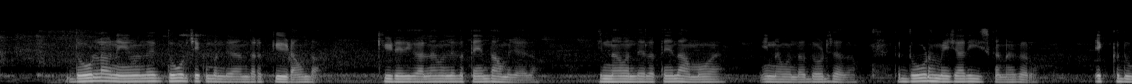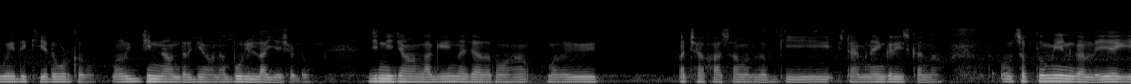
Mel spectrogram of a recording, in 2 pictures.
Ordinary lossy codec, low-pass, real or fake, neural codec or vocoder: none; 5.4 kHz; real; none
